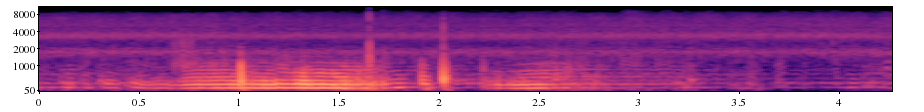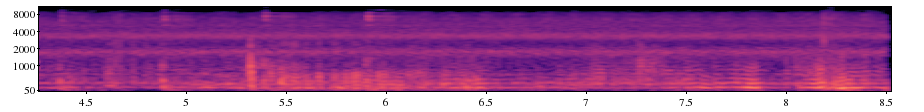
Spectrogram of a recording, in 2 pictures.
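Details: Giant wild honey bee nest in a tall tree, roughly 50 metres high, being approached by honey hunters: a dense low buzzing drone swelling loudly early on, then steadier humming beneath light clicking.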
